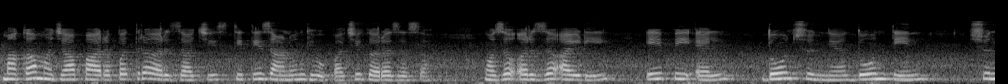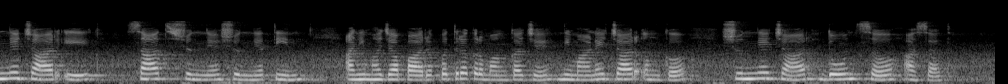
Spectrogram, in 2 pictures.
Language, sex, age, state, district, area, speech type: Goan Konkani, female, 30-45, Goa, Pernem, rural, read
